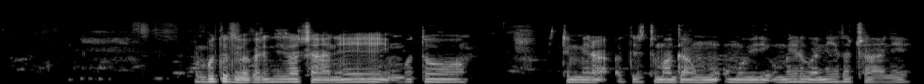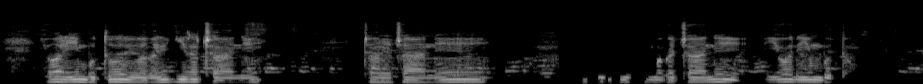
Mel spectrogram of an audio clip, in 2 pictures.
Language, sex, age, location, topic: Kinyarwanda, male, 25-35, Musanze, agriculture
